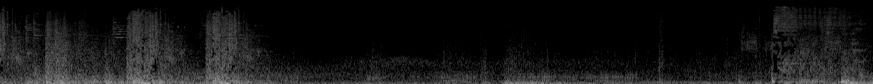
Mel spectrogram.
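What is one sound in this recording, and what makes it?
Magic spells crackle and blast in a fight between game characters.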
